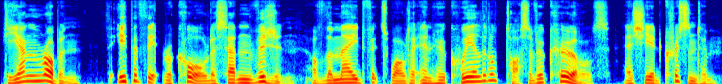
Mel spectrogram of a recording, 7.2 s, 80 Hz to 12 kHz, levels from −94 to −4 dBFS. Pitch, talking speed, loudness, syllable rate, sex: 130 Hz, 215 wpm, -20 LUFS, 5.8 syllables/s, male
